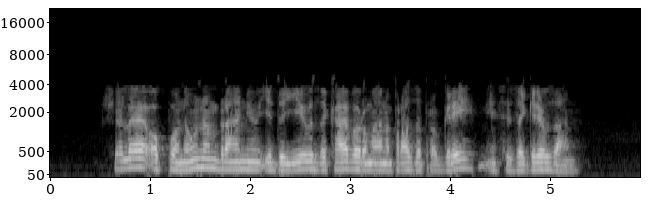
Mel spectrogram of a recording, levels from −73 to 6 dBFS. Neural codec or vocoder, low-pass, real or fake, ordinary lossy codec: none; 7.2 kHz; real; AAC, 16 kbps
